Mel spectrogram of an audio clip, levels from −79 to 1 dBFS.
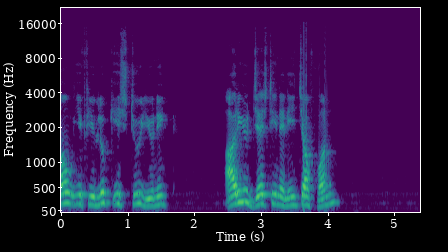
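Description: A speech clip with processor overload crackle from 3.64 to 4.00 s: missed buffers, apparently very short, replay old audio, drawing vertical broadband streaks and hard-edged waveform steps.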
